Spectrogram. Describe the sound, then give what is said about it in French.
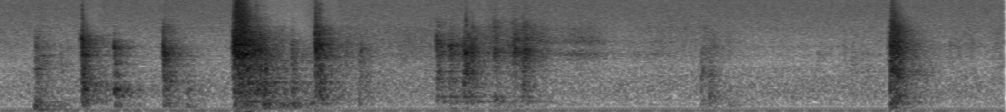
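A cupboard door is opened in a home, giving a quick series of sharp wooden knocks, clicks and light clatters. Separate bursts cluster densely at first, then become sparser, with one last crisp knock near the end and no voices. “Là, dans le placard, la mère va ouvrir le placard.”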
